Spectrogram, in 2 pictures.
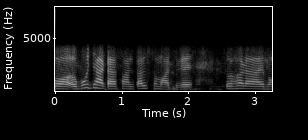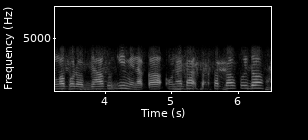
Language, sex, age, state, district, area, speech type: Santali, female, 18-30, West Bengal, Purba Bardhaman, rural, conversation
